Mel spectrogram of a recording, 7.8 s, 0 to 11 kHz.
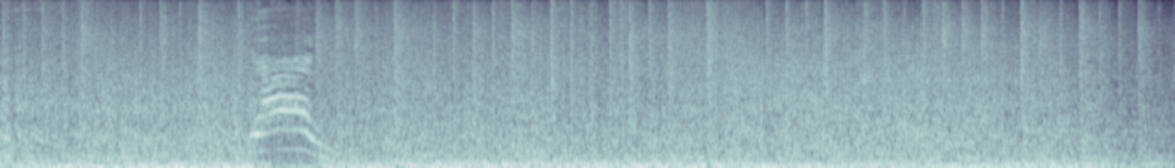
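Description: An Israeli demolition blast destroys a 1.5-kilometre Hezbollah tunnel dug in a Lebanese village near the Israeli border. A loud, sustained roaring rumble with dense crackling runs throughout, and a brief whistling sweep is heard early on.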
